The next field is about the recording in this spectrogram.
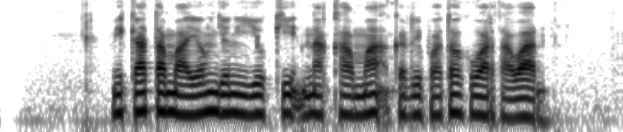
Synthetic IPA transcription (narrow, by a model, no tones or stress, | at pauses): mikat̪ambajɔŋd͡ʒɨŋjukinakama̰ʔkɨrdipɔt̪ɔkuwart̪awan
